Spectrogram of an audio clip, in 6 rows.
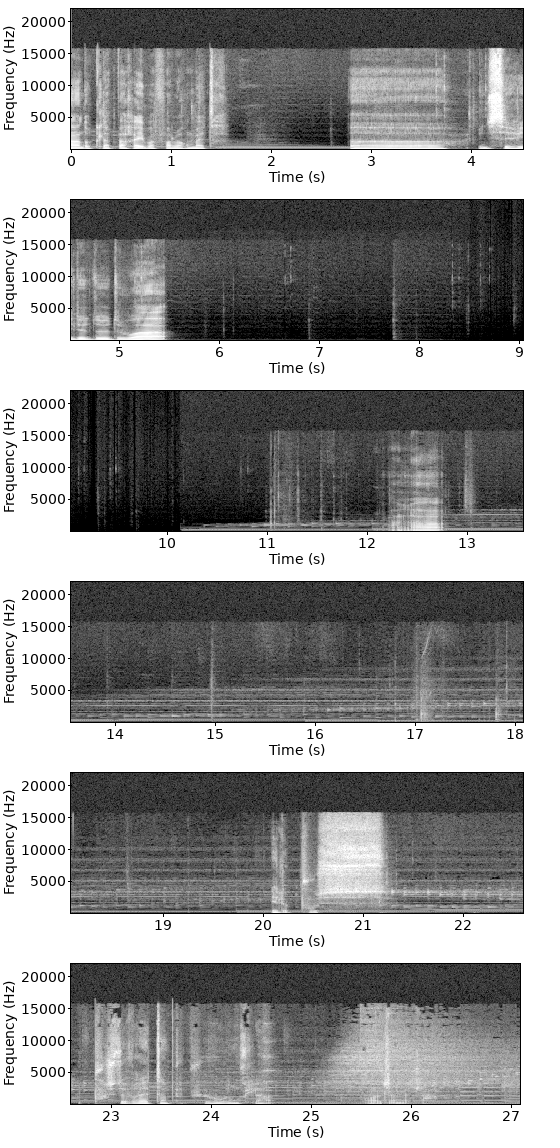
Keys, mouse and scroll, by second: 0.0 a, 0.2 a, 0.3 shift+middle click, 1.2 a, 1.3 a, 1.5-3.6 middle drag, 3.6 click, 4.1 shift+click, 4.4 g, 5.4 middle click, 6.0 g, 6.9 middle click, 7.4-7.7 scroll up 2, 7.7 middle click, 8.3 click, 8.6 shift+click, 9.1 click, 9.4 shift+click, 9.6 middle click, 11.0 middle click, 11.3 a, 11.4 a, 11.5 middle click, 11.8 ctrl+s, 11.9-12.8 scroll down 4, 12.1 middle click, 12.8 shift+middle click, 13.5 scroll down 2, 13.9 middle click, 14.1 scroll up 2, 14.5-17.4 middle drag, 17.4-17.7 scroll down 2, 17.7 scroll up 2, 18.3-19.5 shift+middle drag, 19.5-19.8 scroll up 1, 19.8-21.0 shift+middle drag, 21.0 a, 21.2 a, 21.7-24.8 middle drag, 25.1 3, 25.5 click, 25.9 shift+middle click, 26.1 scroll up 1, 26.3-27.0 middle drag.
